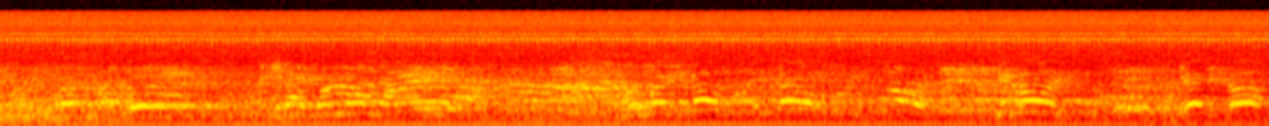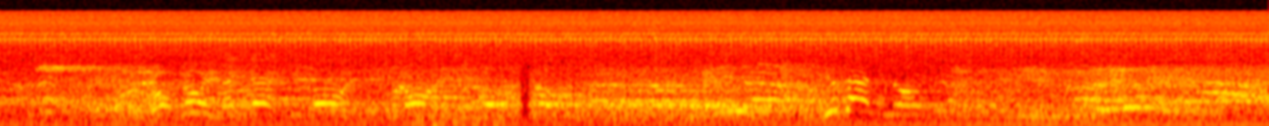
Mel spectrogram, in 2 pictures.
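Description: Many voices shouting and yelling over one another in short, overlapping calls, the crowd at a full-contact karate bout, with a sharp click about twelve seconds in. A steady low hum from the tape recording lies underneath.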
